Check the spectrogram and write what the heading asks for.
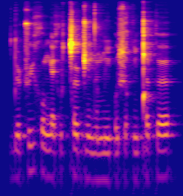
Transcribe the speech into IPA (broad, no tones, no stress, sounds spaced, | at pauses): d ø ʈ͡ʂ y x o ŋ ɛ x u ǀ œ ɖ͡ʐ ĩ d ə̃ m ĩ ʔ o ɕ ɔ k ĩ ǃ ə k ə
